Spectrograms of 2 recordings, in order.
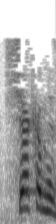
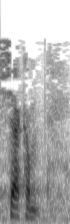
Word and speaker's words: Shechem: And it's also called Sychem. Sometimes it's spelled Sychem. S-Y-C-H-E-M. But it's the same place, Shechem.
